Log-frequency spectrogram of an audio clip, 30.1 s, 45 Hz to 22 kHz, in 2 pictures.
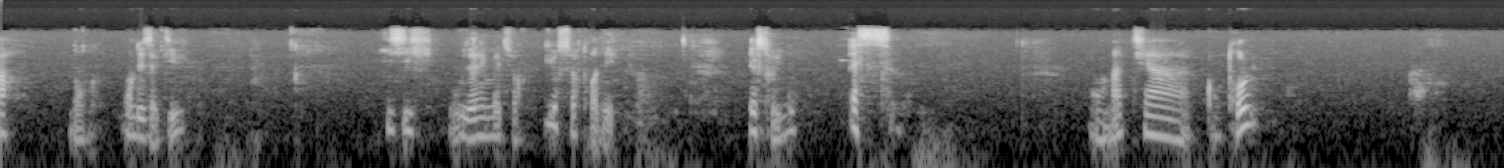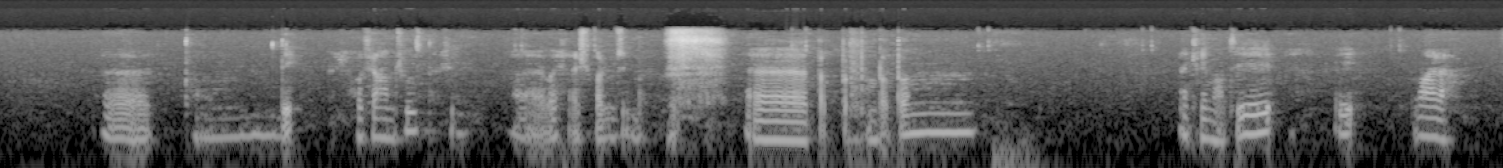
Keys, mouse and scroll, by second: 0.6-2.6 drag, 4.0-6.0 drag, 7.5 e, 20.1-22.7 drag, 24.7-26.5 drag, 28.9-30.0 drag.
